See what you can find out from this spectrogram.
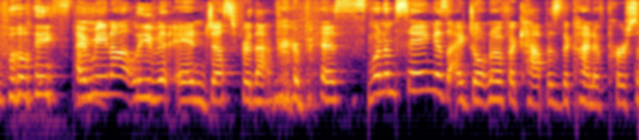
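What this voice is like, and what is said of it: Usual voice. Nothing is said of it.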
